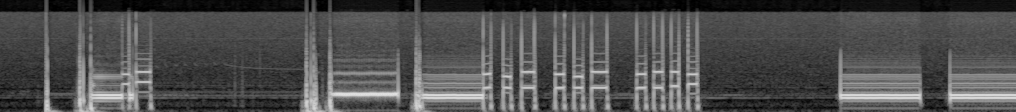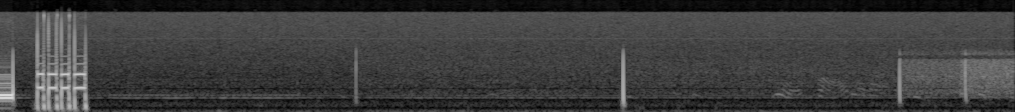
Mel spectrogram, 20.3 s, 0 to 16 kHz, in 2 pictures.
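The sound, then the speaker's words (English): Touch-tone dialing of a long number into a local SPC telephone switch in Atlanta: rapid bursts of loud dual-pitch beeps, then near silence broken by a few faint clicks and a soft tone at the end. “I'm going to dial 213213 plus four digits. That will be sent to the local SPC Atlanta switch, which will send it to a distant switch, which will give us a recording.”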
